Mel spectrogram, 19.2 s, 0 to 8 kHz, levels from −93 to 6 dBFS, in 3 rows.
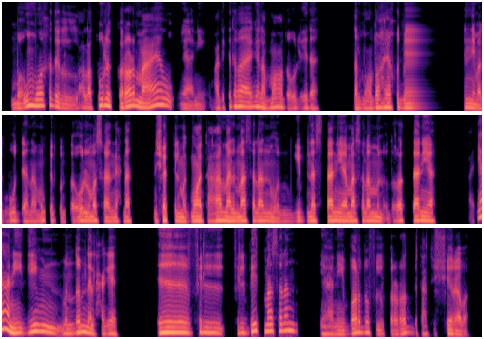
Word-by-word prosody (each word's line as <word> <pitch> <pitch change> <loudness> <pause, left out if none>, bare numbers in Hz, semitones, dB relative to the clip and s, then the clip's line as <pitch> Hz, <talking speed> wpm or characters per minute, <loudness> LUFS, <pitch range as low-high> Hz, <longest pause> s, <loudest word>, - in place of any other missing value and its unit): باقوم 135 +11 +2
واخِد 165 0 0
ال 100 -7 -3
على 110 -1 -4
طول 170 +8 +1
القرار 160 0 +2
معاه 155 +6 +2
ويعني 90 -2 -9
وبعد 100 +1 -10
كده 140 +4 -3
بقى 135 -2 +2
آجي 135 +2 0
لمّا 115 -2 -1
أقعُد 125 -2 -2
أقول 100 +2 -8
إيه 105 - -6
ده، 100 - -5 0.5
ده 95 - -1
الموضوع 95 +4 -3
هياخُد 115 -1 0
منّي 110 0 -5
مجهود، 100 +5 -4
ده - - -3
أنا 90 0 -6
ممكن 110 +4 -5
كنت 95 0 -11
أقول 110 +4 0
له 105 - 0
مثلًا 105 -2 0
إن 95 +1 -3
إحنا 100 0 -3 0.3
نشكِّل 105 +1 +1
مجموعة 110 +3 +2
عَمَل 105 +1 +3
مثلًا 105 0 +1
ونجيب 95 +4 -6
ناس 105 0 0
تانية 110 -1 +3
مثلًا 105 0 0
من 105 -2 -1
إدارات 105 +2 -4
تانية، 115 -2 +4 0.6
يعني 165 - +6
دي 150 +8 +3
من 150 - +2
من 115 0 -2
ضِمن 145 +2 +4
الحاجات. 110 -2 -1 0.5
آآ، 145 0 +7
في 130 +3 -3
ال 135 -3 0
في - - -9
البيت 170 +9 +1
مثلًا 185 +2 +2 0.3
يعني 100 -1 -4
برضه 130 +8 +1
في 130 - -11
القرارات 105 +3 -4
بتاعة 120 -7 -11
الشِرا 110 -5 -1
بقى، 85 -2 -9
110 Hz, 190 wpm, -23 LUFS, 100-135 Hz, 0.6 s, آآ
